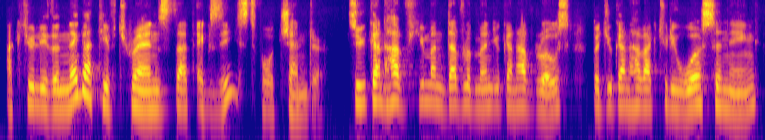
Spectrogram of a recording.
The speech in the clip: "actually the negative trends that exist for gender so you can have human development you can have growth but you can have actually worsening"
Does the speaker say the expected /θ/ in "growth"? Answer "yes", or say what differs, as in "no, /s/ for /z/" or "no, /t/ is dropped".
no, /s/ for /θ/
